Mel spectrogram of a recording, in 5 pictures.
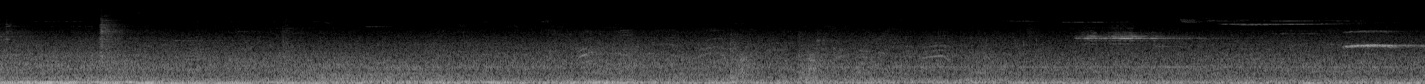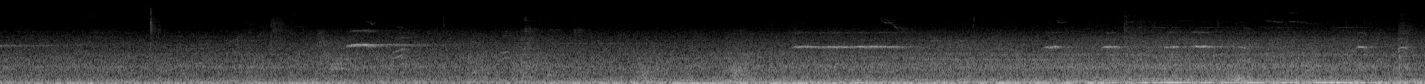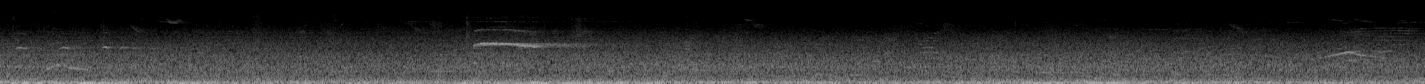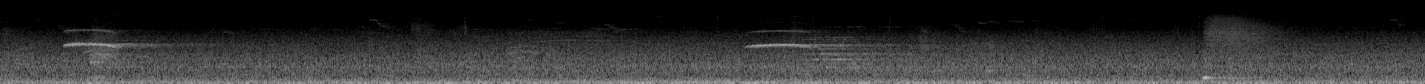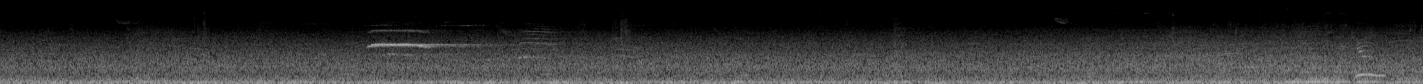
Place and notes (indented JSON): {
  "title": "new mic in Union Square Park, New York",
  "date": "2003-11-11 11:11:00",
  "description": "field recording from 2003 using a mini disc recorder and my (then new) audio-technica stereo mic",
  "latitude": "40.74",
  "longitude": "-73.99",
  "altitude": "25",
  "timezone": "America/New_York"
}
